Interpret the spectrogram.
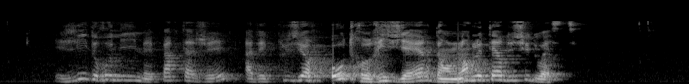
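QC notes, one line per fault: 2.99–5.67 s, automatic gain falling: the gain control judged the input too loud, or its background noise too strong, and lowered its gain by about 6 dB over these 2.7 seconds, so the speech sinks together with the room noise beneath it, unlike a talker moving, which is also audible near the same moment and leaves the background untouched. The waveform envelope tapers steadily, and on a spectrogram the noise floor dims in step with the voice.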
